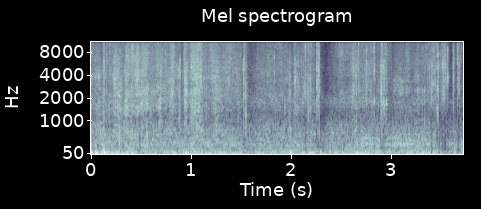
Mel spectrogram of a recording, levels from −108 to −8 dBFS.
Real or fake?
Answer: real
